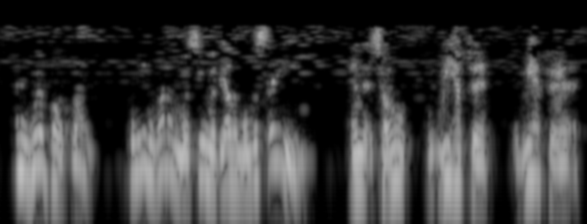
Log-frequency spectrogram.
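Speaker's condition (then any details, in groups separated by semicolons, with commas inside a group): No condition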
